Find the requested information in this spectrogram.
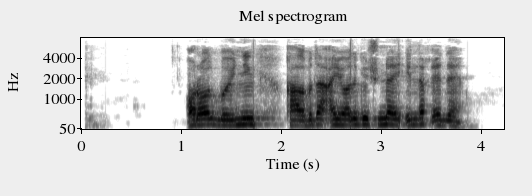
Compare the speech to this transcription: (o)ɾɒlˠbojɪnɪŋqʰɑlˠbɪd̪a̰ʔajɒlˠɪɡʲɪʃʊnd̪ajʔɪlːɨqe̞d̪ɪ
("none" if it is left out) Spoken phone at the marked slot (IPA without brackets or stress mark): ɒ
